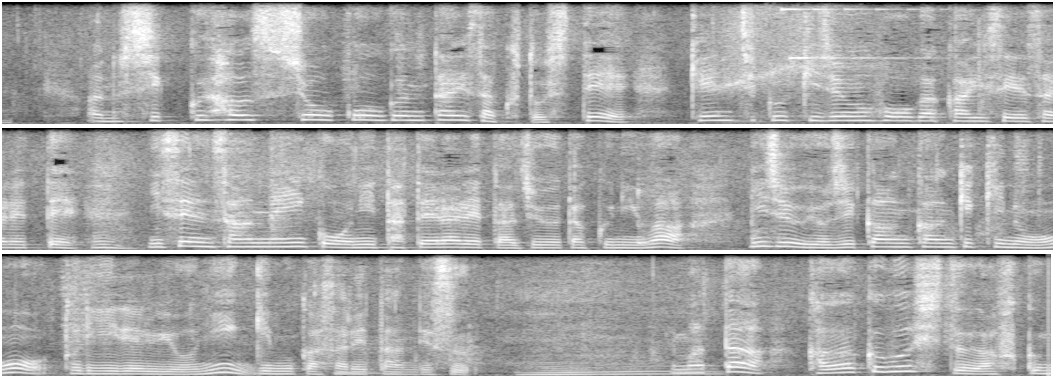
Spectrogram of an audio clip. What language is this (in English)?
Japanese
